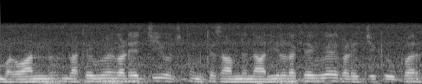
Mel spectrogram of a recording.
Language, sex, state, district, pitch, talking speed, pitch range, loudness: Hindi, male, Madhya Pradesh, Katni, 135 Hz, 210 wpm, 130-140 Hz, -17 LUFS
